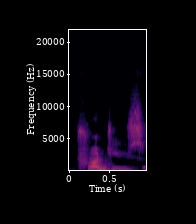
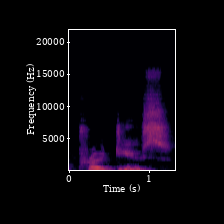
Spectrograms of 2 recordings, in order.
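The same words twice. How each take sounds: First: Produce as the noun, PRO-duce; stress on first syllable. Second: Produce as the verb, pro-DUCE; stress on second syllable. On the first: Teacher explaining fruit and vegetables, produce stressed on its first syllable. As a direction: hit the opening syllable of produce. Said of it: "referring to fruits and vegetables". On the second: Teacher explaining the verb, produce stressed on its second syllable. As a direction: slowly lean on the last syllable of produce. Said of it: "I am making it". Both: Shown as a demonstration.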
